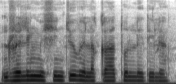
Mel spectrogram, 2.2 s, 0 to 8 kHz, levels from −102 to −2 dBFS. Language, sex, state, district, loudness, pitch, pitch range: Wancho, male, Arunachal Pradesh, Longding, -14 LUFS, 135 Hz, 130-150 Hz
